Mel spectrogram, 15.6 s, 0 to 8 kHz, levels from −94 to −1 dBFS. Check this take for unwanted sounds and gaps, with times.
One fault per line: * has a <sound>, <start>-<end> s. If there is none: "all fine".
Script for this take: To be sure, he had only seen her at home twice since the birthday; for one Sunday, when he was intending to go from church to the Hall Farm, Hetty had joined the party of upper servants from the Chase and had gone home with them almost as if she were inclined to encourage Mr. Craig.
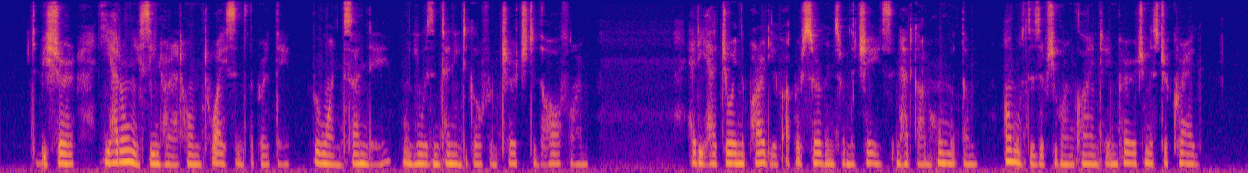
all fine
